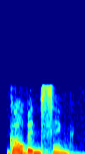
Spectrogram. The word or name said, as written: Gobind Singh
